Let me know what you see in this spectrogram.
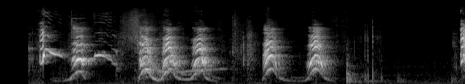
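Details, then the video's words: Cocker Spaniel puppies, not yet ready for bed, giving a run of high, yappy barks with rising-falling pitch, about six sharp yelps in quick succession, some overlapping, in a quiet indoor setting. "Cocker Puppies Not Yet Ready for Bed"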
